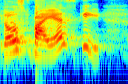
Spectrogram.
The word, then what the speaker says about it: Dostoevsky: Russian novelist Fyodor, I can't even pronounce the last name, I'm going to try, Dostoevsky? Thank you. Dostoevsky made a dramatic claim in his book, The Idiot.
